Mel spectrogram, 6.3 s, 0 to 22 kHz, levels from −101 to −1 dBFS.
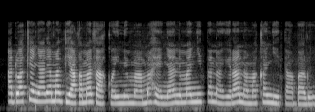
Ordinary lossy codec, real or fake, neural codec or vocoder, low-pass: none; real; none; 10.8 kHz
